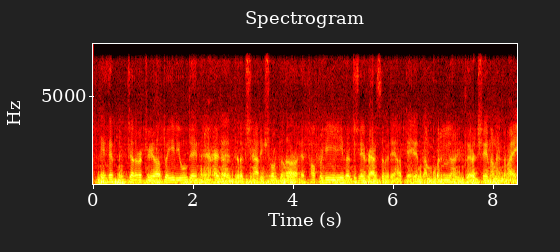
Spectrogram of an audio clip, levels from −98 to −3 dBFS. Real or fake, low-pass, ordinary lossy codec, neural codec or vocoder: fake; 7.2 kHz; none; codec, 24 kHz, 0.9 kbps, WavTokenizer, medium music audio release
